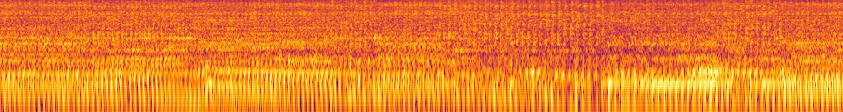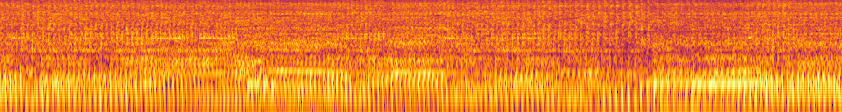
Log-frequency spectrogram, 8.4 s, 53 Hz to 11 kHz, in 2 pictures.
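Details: 1985 Honda ATC125M, revived after seizing, PZ27 carb and portable 12V CDI, just after cold start: revs up and down with throttle blips, firing cleanly without stumbling or clatter; runs normally.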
